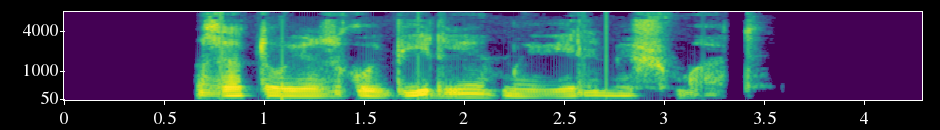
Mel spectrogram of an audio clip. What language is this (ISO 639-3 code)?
bel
